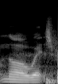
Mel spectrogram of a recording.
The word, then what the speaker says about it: Norwich: It's spelt Norwich, but it's pronounced Norwich.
